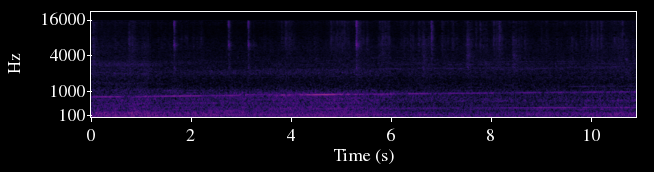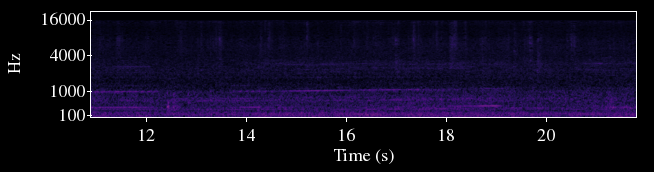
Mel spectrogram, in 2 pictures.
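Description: A train's motor hums with a slowly rising whine.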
